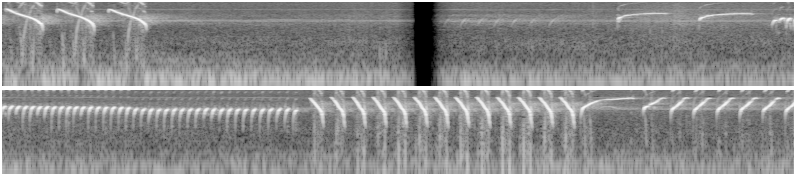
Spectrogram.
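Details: Stimulating canary song: sharp falling whistles, a pause, two rising notes, then a sustained buzzing roll giving way to rapid, evenly repeated downslurred trills.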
